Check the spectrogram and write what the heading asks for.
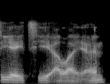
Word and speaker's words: Catlin: Okay, so my last name is Catlin, for those of you that know. So it's Catlin.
